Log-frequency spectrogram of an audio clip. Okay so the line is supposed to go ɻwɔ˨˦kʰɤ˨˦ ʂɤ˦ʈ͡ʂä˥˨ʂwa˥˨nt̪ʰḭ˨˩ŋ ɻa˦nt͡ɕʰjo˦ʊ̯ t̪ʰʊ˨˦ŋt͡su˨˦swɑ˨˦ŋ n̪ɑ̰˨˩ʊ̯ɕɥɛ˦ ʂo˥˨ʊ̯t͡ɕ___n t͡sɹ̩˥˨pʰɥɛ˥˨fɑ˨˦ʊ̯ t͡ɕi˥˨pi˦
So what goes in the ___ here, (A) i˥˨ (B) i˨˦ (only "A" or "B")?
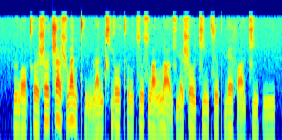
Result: A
